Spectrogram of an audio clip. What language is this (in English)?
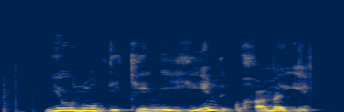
Kabyle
